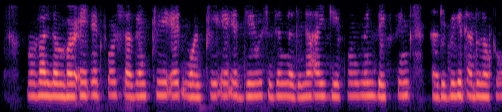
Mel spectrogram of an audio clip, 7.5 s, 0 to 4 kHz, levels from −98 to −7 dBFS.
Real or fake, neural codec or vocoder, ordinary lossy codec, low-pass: fake; codec, 32 kHz, 1.9 kbps, SNAC; none; 3.6 kHz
